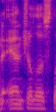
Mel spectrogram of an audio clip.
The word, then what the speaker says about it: Angelus: Mine is I'm Christian like the religion, Angelus like Los Angeles, and yet everyone still gets my name wrong, which is very bizarre.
